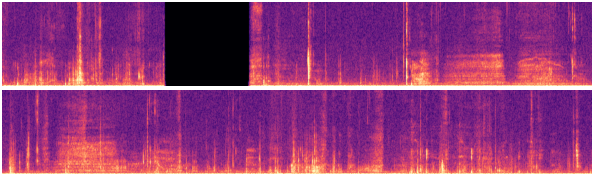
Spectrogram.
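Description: Close-miked chewing and mouth sounds of a person eating by hand: wet smacks, lip noises and frequent small clicks, over a steady low hum. The sound drops out to silence for about a second near the start.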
